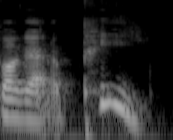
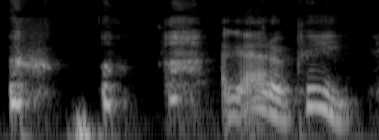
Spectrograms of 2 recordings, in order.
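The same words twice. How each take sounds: First: Said in the usual way. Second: Slow, softer, half-asleep laughing drawl; sleepy drawn-out. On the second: Retold or imitated. Waking at night needing the bathroom, slow sleepy voice. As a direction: stretch it out like you just woke up. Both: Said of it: "I'm, like, half asleep".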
